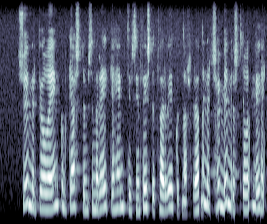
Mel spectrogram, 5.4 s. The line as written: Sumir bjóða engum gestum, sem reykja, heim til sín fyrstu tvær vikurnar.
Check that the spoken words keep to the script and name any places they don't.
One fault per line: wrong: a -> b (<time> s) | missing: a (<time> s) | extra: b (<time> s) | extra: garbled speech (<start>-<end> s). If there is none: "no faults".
extra: garbled speech (3.9-5.4 s)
